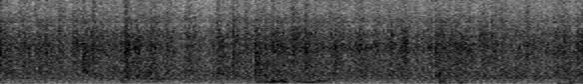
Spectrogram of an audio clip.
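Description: Racing pigeons coo softly in a breeder loft, a couple of low, faint coos over a steady hiss of background noise.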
